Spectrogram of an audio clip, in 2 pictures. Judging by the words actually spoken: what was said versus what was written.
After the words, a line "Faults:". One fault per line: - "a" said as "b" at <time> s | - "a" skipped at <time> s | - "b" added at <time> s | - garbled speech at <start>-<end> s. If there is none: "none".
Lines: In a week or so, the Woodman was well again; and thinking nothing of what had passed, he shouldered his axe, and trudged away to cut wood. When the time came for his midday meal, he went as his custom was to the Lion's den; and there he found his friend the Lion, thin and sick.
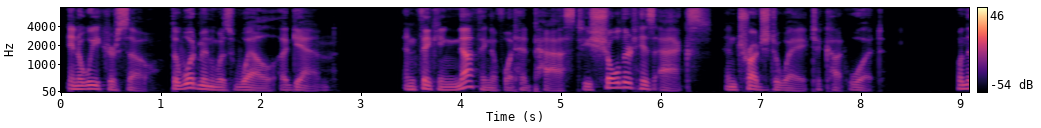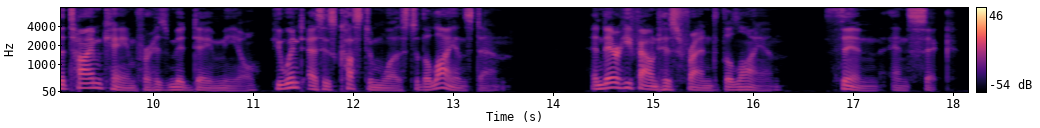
In a week or so, the Woodman was well again; and thinking nothing of what had passed, he shouldered his axe, and trudged away to cut wood. When the time came for his midday meal, he went as his custom was to the Lion's den; and there he found his friend the Lion, thin and sick.
Faults:
none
